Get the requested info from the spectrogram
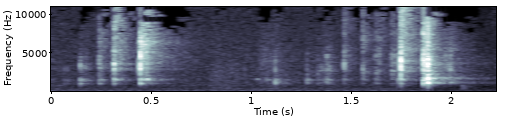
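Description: Close-up eating sounds from snow crab: a scattering of short sharp clicks and smacks at the mouth as the meat is worked out of the shell, with the loudest pair near the end.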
